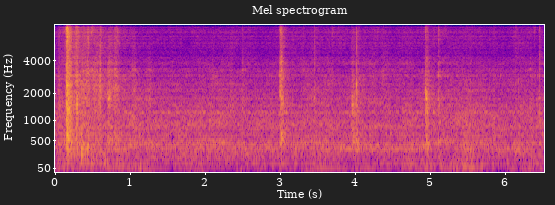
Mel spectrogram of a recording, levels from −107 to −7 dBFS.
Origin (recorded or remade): remade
